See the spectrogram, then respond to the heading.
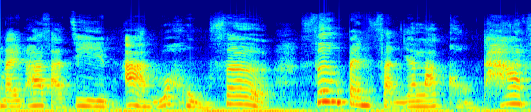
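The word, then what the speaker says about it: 红色: ว่า สี แดง ใน ภาษา จีน อ่าน ว่า หงส์ เซอร์ ซึ่ง เป็น สัญลักษณ์ ของ ธาตุ ไฟ ค่ะ ก็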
